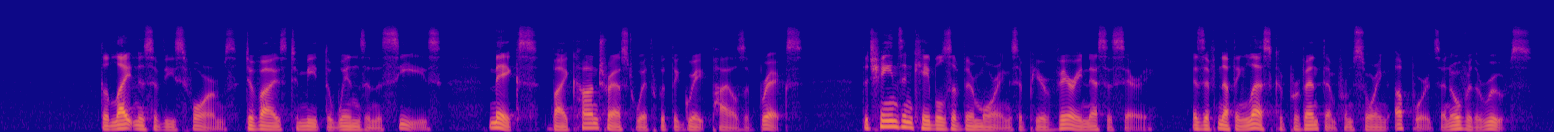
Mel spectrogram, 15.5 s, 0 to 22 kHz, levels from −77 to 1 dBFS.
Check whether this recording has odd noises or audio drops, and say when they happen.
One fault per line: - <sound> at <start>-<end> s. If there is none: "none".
none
